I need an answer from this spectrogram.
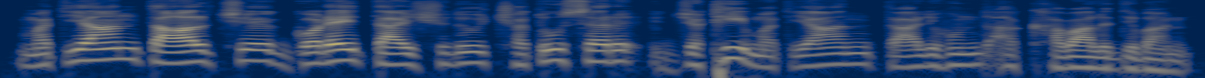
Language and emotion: Kashmiri, neutral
